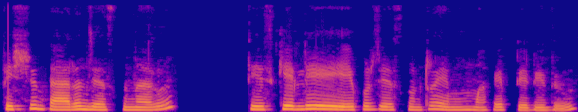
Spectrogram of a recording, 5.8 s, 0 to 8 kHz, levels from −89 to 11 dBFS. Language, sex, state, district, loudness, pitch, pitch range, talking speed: Telugu, male, Andhra Pradesh, Guntur, -17 LUFS, 215 Hz, 195-230 Hz, 115 wpm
